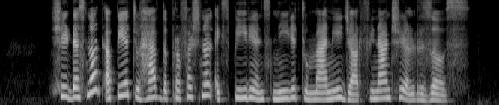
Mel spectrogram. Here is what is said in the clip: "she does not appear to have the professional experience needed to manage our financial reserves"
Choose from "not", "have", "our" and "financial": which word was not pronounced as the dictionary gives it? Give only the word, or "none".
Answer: none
